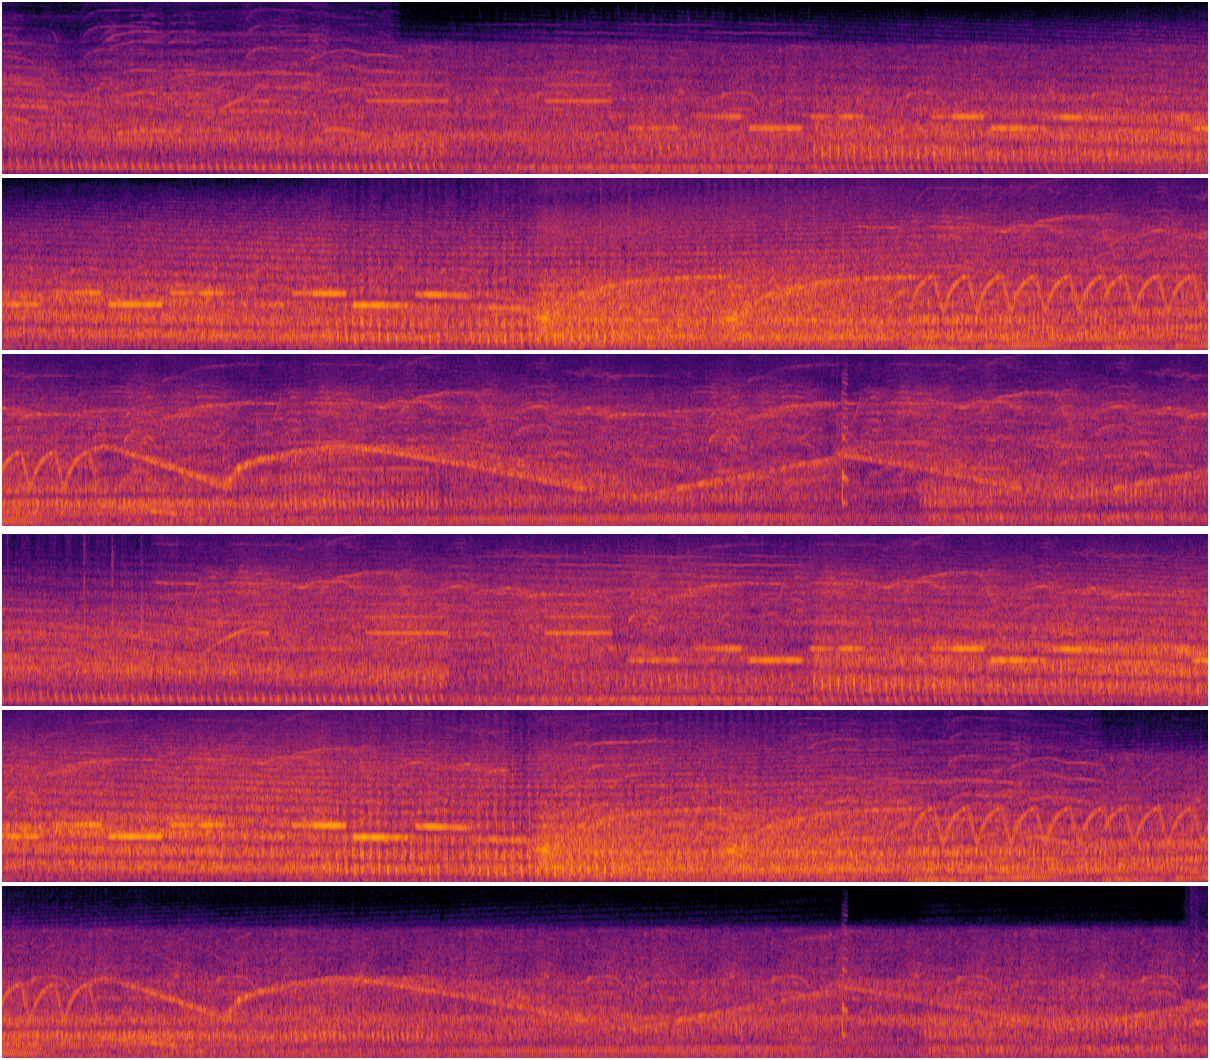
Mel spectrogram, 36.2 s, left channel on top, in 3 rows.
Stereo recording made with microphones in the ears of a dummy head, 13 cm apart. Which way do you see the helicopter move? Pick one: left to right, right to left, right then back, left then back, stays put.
right to left.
